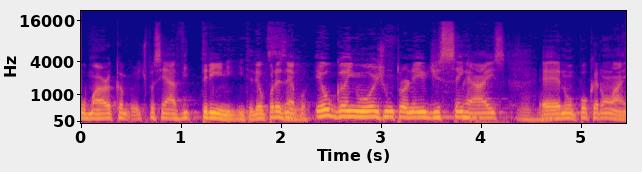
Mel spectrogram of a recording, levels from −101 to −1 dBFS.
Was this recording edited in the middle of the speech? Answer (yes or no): yes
